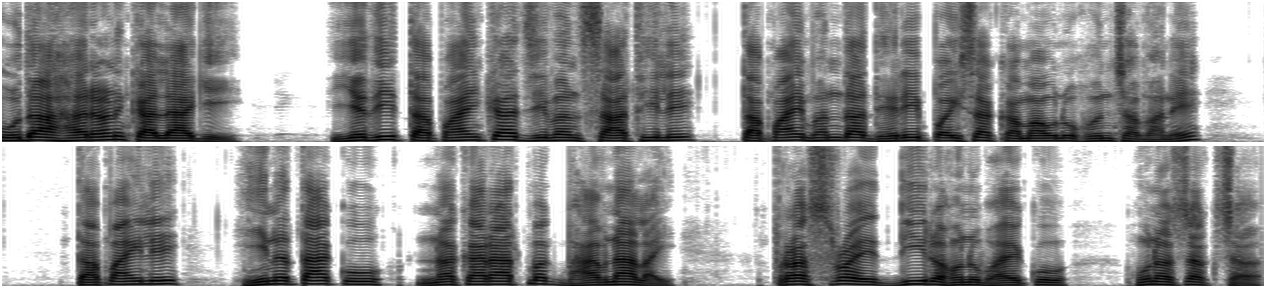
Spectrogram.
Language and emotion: Nepali, neutral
